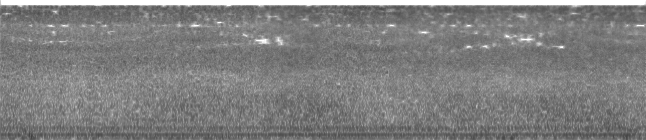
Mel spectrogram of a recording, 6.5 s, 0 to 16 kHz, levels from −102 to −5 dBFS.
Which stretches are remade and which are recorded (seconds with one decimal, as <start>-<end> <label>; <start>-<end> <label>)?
0.0-2.6 recorded; 2.6-3.2 remade; 3.2-3.9 recorded; 3.9-6.5 remade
